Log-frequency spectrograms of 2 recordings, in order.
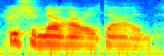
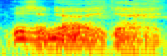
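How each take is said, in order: First: It is said in a plain, normal voice. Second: It is said in a Dark Knight Batman voice.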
